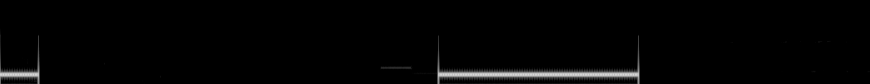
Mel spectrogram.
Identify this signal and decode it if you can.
Ringback tone (North America), 440 + 480 Hz.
